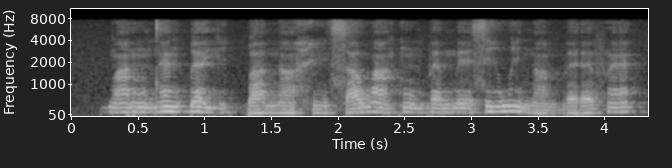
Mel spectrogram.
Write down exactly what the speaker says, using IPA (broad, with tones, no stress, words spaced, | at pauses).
bã˧ɾũ˧dɛ̃˦ ɡ͡bɛ˧ji˨ ɡ͡ba˨nã˨hĩ˨ sa˨˦wã˦˨ kũ˧bɛ˧ me˧si˦wi˦˨nã˨ bɛ˨ɾɛ˧ fɛ̃˦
